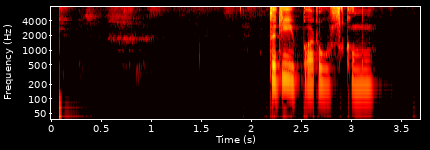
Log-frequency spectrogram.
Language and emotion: Russian, neutral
